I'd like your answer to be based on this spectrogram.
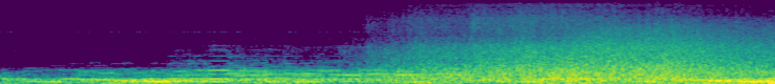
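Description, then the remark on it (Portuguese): Atlantic Ocean waves at night by the island of Florianópolis, Santa Catarina, wash and roar steadily, starting as a low rumble and swelling into a broad, hissing surf that grows louder, with a windy, open-air feel and no voices. “A noite cai na ilha catarinense e deriva no Oceano Atlântico”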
